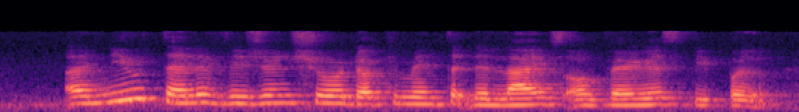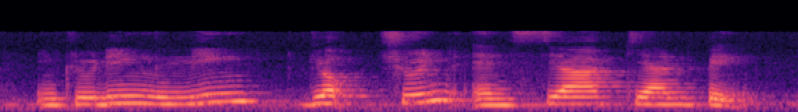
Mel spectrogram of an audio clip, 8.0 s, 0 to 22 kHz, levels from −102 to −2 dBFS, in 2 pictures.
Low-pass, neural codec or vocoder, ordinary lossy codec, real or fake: none; none; none; real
